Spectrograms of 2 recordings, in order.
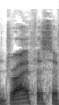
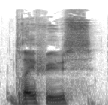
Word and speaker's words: Dreyfus: So in many ways, the Dreyfus Affair helped give birth to the creation of the modern Jewish state. Last but maybe not least is the fact that Dreyfus is the French pronunciation of Dreyfus, which means 3 feet.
